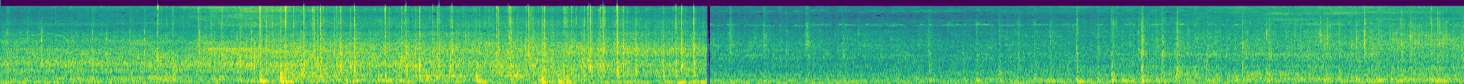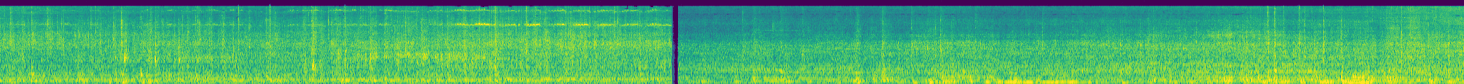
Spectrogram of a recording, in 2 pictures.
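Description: Model trains running on a layout: the whirr of the locomotives and wheels rolling on the track, with many small clicks as the wheels cross rail joints and the rolling stock passes. The sound changes abruptly twice as the shot changes.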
